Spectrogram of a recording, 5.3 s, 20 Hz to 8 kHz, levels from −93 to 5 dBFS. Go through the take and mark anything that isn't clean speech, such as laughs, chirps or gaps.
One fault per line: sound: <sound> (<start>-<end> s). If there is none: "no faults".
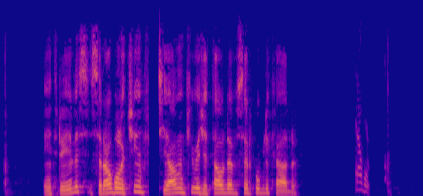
sound: dropout (1.9-2.0 s)
sound: chirp (4.4-4.6 s)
